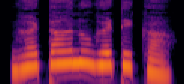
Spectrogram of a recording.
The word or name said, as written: ಘಟಾನುಘಟಕ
